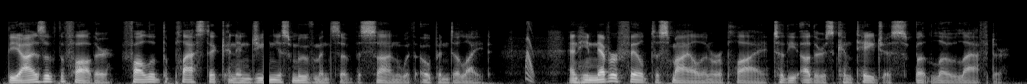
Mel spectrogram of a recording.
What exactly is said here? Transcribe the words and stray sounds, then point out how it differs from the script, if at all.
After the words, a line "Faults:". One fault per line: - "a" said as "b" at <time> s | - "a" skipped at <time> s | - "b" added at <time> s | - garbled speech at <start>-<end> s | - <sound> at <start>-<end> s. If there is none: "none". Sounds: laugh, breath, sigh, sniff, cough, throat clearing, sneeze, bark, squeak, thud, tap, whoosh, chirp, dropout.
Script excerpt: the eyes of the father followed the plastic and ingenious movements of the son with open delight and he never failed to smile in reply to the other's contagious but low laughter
the eyes of the father followed the plastic and ingenious movements of the son with open delight and he never failed to smile in reply to the other's contagious but low laughter
Faults:
- dropout at 2.6-2.7 s
- chirp at 5.3-5.4 s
